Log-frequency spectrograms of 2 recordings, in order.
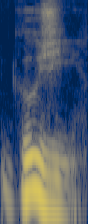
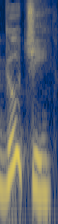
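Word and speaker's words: Googie: an architecture style called Gouji. Gouji. I had to Google that just to make sure I said it right. Gushy? Gouji. Gouji. Gouji. Not Gucci. Not Gucci. It's Gouji.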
